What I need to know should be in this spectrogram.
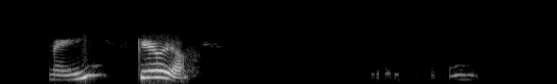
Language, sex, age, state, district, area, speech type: Dogri, female, 45-60, Jammu and Kashmir, Udhampur, urban, conversation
